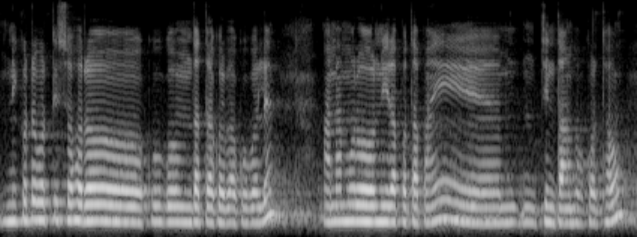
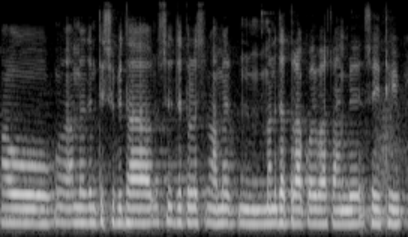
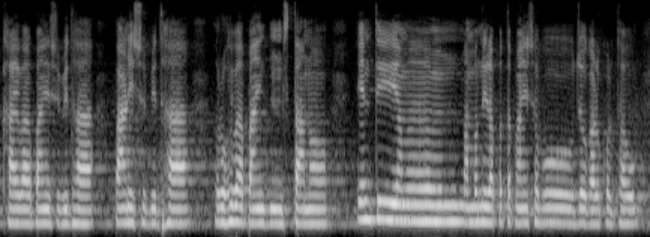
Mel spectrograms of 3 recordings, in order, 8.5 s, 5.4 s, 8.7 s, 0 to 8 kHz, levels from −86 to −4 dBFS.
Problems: none marked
